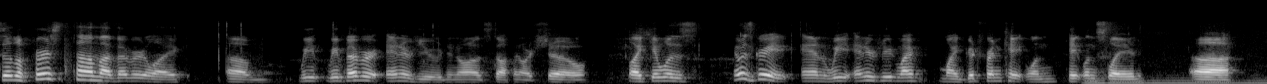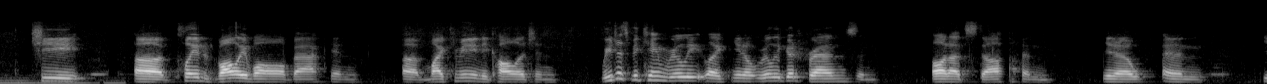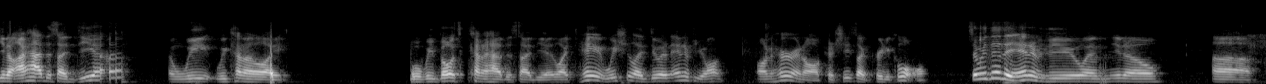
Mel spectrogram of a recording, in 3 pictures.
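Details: Adult male speaker; normal conversational speech.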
